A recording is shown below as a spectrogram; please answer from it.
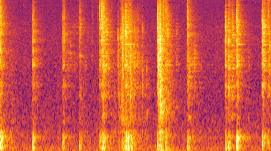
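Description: Popcorn popping in a lidded saucepan on the stove: scattered sharp pops at irregular intervals, about eight in four seconds.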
